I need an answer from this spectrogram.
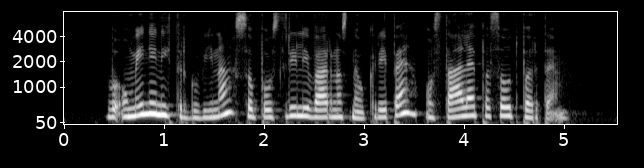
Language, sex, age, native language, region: Slovenian, female, 18-29, Slovenian, Savinja region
